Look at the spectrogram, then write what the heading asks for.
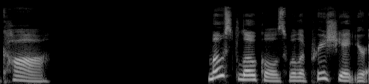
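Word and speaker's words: có: No and ko, yes, in your pocket, pronounced calm and ka.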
